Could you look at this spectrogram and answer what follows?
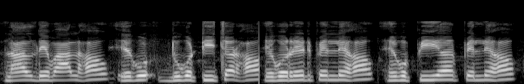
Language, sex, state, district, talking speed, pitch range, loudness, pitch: Magahi, male, Bihar, Samastipur, 170 wpm, 195-215 Hz, -14 LUFS, 200 Hz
